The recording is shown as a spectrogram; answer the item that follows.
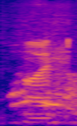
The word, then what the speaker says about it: Pi: Pie. Just like the Pie.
